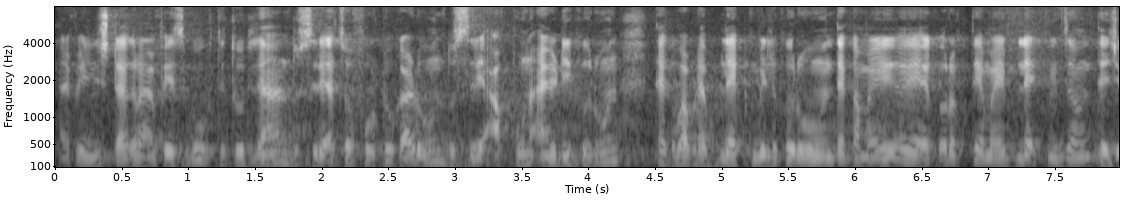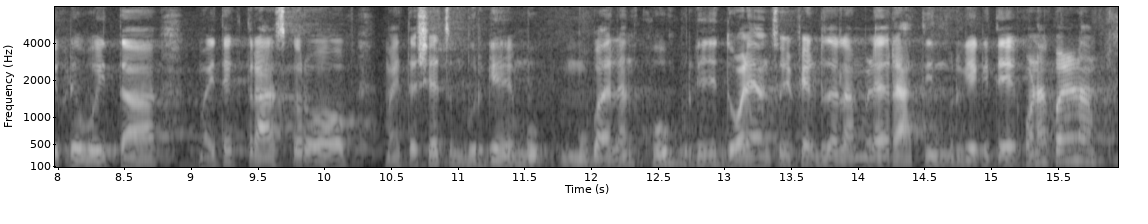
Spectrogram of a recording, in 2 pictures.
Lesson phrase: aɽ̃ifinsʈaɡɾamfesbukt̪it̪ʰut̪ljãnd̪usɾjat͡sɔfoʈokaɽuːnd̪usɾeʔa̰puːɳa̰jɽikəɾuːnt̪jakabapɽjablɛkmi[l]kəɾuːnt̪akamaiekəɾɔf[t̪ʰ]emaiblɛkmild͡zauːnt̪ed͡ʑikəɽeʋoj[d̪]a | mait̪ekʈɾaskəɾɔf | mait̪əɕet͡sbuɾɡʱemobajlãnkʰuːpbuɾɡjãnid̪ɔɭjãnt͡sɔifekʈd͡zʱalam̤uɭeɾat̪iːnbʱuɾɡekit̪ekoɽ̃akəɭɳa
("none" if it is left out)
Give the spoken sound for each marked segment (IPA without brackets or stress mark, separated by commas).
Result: l, t̪, t̪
